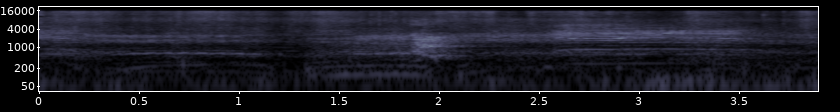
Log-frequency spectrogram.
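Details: Sheep gathered in a morning pile-up at Ewetopia Farms, waiting to be let out to pasture; several overlapping wavering bleats, mostly fairly soft, with one louder, brighter cry near the middle.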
